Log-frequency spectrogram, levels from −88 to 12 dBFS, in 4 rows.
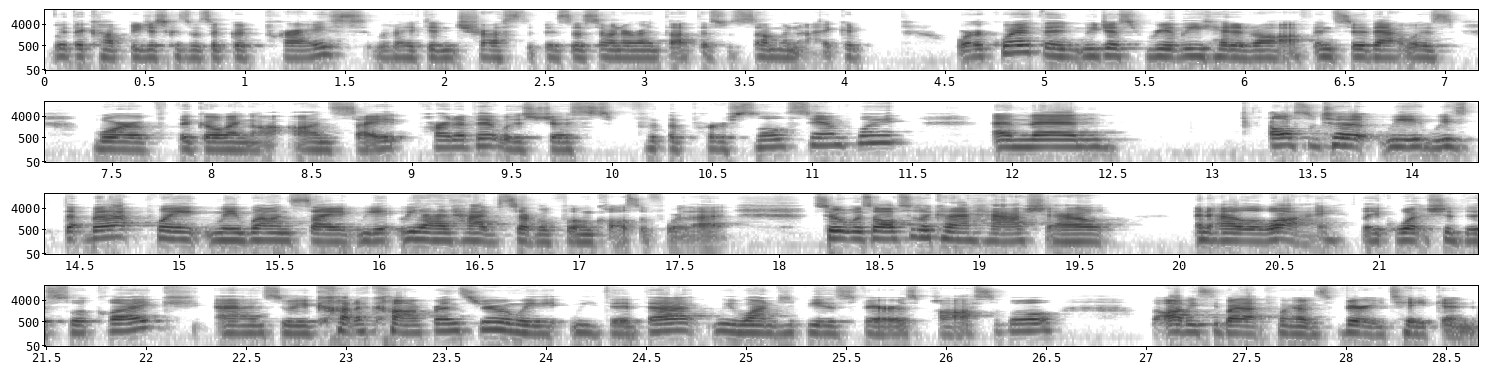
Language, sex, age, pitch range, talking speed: English, female, 20-39, 170-210 Hz, 250 wpm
